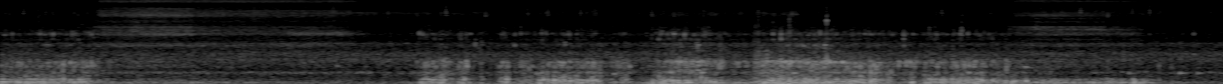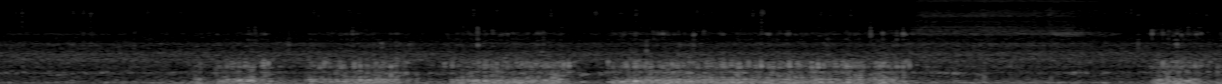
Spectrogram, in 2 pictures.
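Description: A scuba diver breathes in through a regulator with a sharp hiss.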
